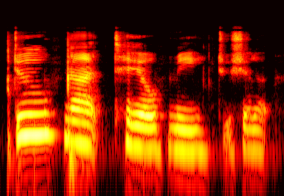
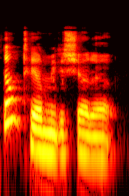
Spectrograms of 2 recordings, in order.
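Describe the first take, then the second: First: "Do not tell me to shut up" spaced out and slow, each word hit; firm slow stress on every word. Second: Said in the usual way. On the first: Shown as a demonstration. Telling the group admin never to tell her to shut up, slow and firm. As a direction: lay down the law word by word.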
